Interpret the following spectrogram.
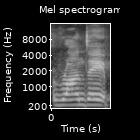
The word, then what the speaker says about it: rendezvous: Now, it's a French word, so it's rendezvous.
